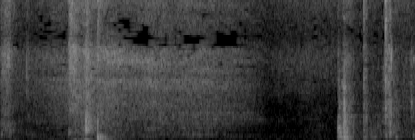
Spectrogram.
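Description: Bolts rattle in a plastic box.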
